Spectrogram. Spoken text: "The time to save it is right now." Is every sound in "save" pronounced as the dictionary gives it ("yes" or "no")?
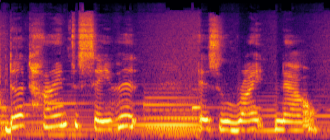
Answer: yes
